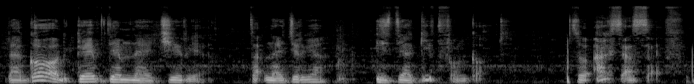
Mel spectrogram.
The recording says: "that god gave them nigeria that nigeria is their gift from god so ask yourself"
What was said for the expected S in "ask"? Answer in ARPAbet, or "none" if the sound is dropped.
none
